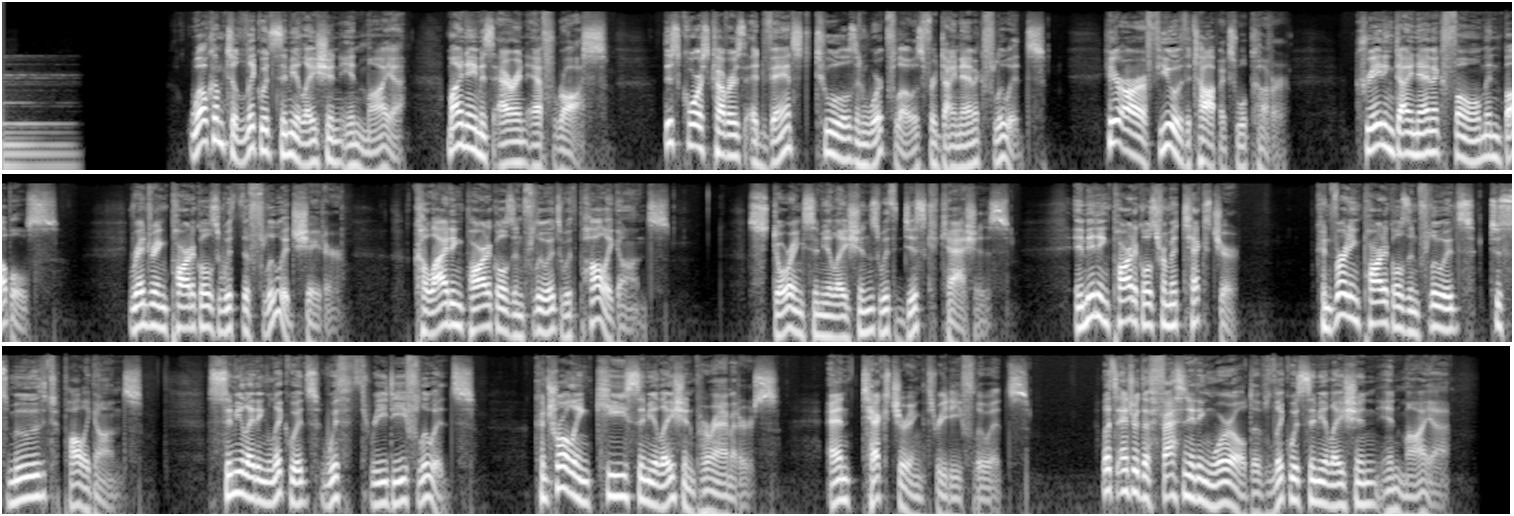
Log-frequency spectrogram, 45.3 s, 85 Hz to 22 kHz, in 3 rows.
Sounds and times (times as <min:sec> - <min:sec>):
Speech: 0:01.8 - 0:12.9, 0:13.5 - 0:15.7, 0:16.4 - 0:18.6, 0:19.2 - 0:21.8, 0:22.6 - 0:25.2, 0:25.8 - 0:27.5, 0:28.2 - 0:40.5, 0:41.2 - 0:44.8.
